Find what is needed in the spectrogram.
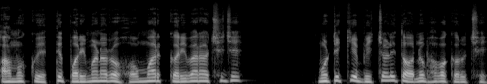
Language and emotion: Odia, fearful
